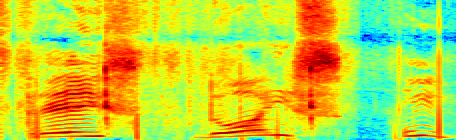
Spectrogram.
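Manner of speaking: loud countdown, voice climbing; excited countdown. Real, not acted. Player counting down the last seconds before the drop, excited. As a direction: call the count out with rising excitement.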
